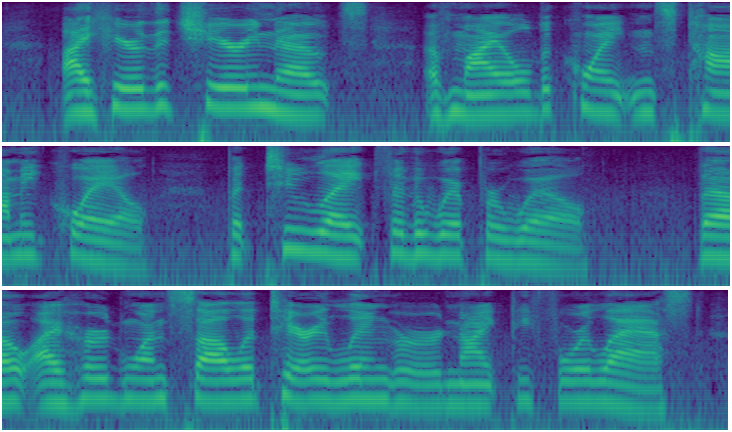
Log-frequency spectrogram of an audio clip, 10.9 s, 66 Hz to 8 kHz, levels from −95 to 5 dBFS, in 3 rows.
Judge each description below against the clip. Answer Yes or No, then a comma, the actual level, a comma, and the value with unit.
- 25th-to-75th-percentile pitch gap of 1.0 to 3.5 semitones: Yes, narrow, 2.4 semitones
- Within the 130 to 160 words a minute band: Yes, average, 155 wpm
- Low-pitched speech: No, medium, 180 Hz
